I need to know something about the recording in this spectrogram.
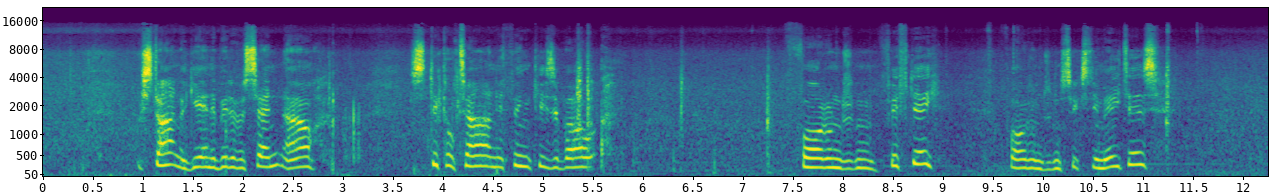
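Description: An older man talks breathlessly and close, outdoors in wind.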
